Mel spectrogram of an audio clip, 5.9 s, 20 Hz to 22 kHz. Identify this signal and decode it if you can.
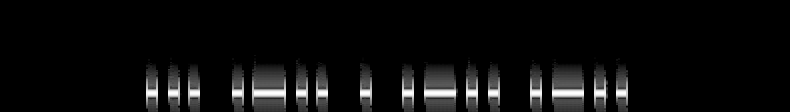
Morse code, heard as a keyed tone, about 15 wpm, 700 Hz. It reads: SLELL
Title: Code Groups - 5 Letters - 15wpm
